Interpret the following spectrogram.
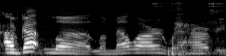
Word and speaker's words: lamellar: If it's lamellar leather, Yes, it is leather. then all right. Okay, thank so you. for everyone's sake, just because I have to throw it out there, it's pronounced lamalier.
